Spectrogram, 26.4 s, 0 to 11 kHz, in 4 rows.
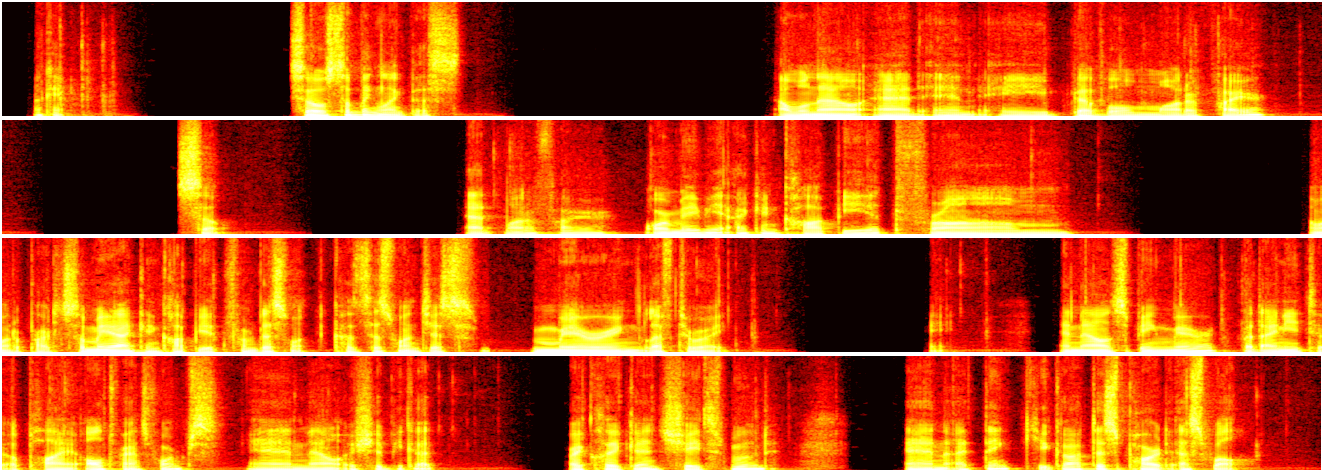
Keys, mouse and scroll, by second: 0.0-0.5 typing, 0.1 Tab, 0.6 middle click, 2.1 click, 2.4 Tab, 2.7 a, 3.0 s, 4.0 s, 5.1 r, 7.3 Tab, 8.1 click, 9.8-10.8 middle drag, 11.7 middle click, 11.9 middle click, 12.5 middle click, 13.9 shift+click, 14.3 middle click, 15.6 ctrl+l, 17.0 middle click, 17.8 click, 19.2 ctrl+a, 20.4 middle click, 21.2 a, 21.3 a, 22.1 right click, 22.6 middle click, 23.0 middle click, 23.7 middle click, 24.5 middle click, 25.5 a, 25.6 a, 25.8 shift+middle click, 26.2 middle click.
